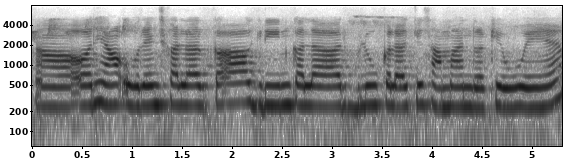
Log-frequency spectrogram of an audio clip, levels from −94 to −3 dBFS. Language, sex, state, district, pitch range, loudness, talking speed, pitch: Hindi, female, Uttar Pradesh, Hamirpur, 235-250 Hz, -19 LUFS, 170 wpm, 245 Hz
